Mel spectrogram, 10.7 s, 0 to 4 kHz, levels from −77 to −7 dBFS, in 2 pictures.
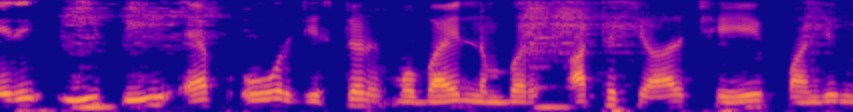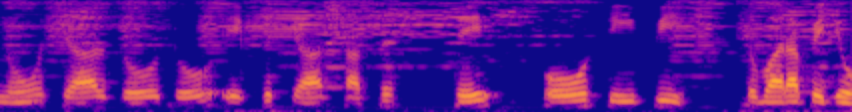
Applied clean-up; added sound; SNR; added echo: classical method Wiener filter.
